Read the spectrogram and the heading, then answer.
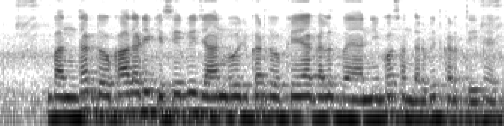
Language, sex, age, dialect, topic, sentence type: Hindi, male, 18-24, Kanauji Braj Bhasha, banking, statement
